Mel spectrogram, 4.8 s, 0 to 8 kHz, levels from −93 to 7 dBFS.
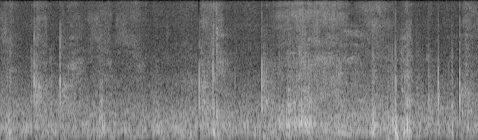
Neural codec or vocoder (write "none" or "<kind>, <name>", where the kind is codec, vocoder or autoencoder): vocoder, Vocos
